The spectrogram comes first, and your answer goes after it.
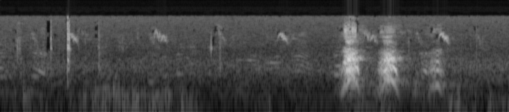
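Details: A male German Shepherd barks at a stray dog, giving three loud, harsh barks in quick succession near the end.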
